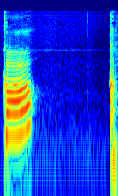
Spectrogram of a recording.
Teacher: तो अब आप इनका उच्चारण करके देखो, जैसे आप उच्चारण करते हो क ख, तो आप खुद ही देखेंगे क की तुलना में ख में ज्यादा हवा मुख से निकलती है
